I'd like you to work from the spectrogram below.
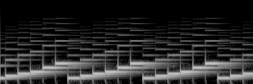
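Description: Triangle wave tone from a Moog synthesizer, playing many short, evenly spaced notes in repeating rising runs, each with a soft, hollow, flute-like timbre at a steady, fairly loud level.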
